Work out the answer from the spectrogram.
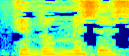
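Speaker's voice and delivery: usual speaking voice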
